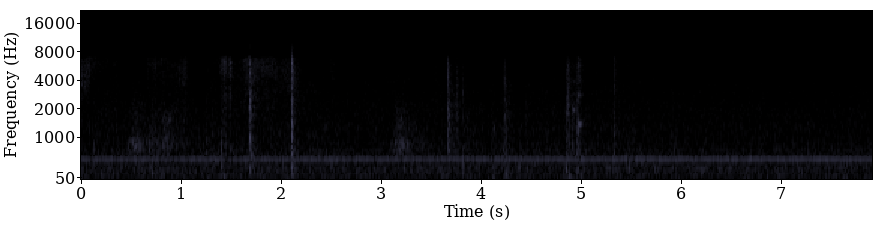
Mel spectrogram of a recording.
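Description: Faint scattered clicks and taps of paper and a paper trimmer being handled while lining up a fold, over a steady high-pitched hum.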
